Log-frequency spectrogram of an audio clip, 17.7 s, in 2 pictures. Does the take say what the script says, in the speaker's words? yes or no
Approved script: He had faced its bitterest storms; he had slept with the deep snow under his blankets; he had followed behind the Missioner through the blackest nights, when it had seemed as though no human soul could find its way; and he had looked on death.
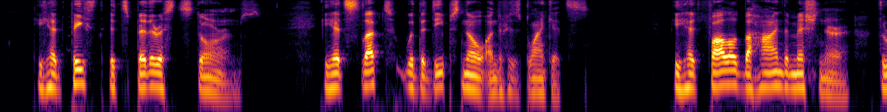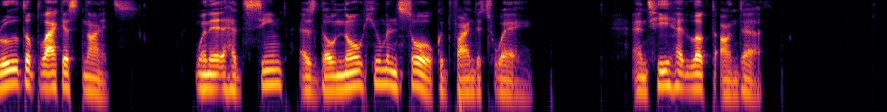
yes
